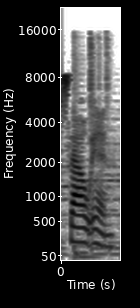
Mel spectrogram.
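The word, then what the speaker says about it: Samhain: to the ancient celtic festival of sawin pronounced sao sowin on the night of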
